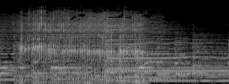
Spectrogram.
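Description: Anime episode soundtrack: background music with steady held tones, and a rushing sound effect that starts just after the opening and fades out about halfway through.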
